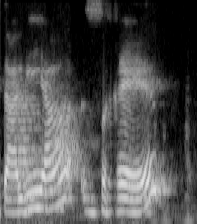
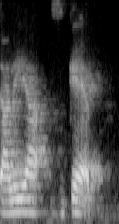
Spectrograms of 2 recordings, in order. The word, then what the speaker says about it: Dalia Zghreb: Yes, it is Dalia Zghreb, but because we don't have the R in the English language, so you can pronounce it Dalia Zghreb.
